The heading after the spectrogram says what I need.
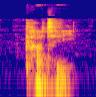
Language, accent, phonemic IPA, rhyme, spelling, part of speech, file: English, Southern England, /ˈkʌti/, -ʌti, cutty, adjective / noun, LL-Q1860 (eng)-cutty.wav
- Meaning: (adjective) 1. Short, shortened, or small; curtailed 2. Having many cuts 3. Sharp, cutting easily; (noun) 1. A short spoon 2. A short tobacco pipe; a cutty-pipe 3. A wanton or unchaste woman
